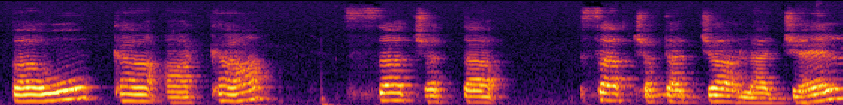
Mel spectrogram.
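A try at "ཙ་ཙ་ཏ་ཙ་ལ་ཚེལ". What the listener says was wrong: Satsatatsa, c'est un tsa. Satsatatsa la tsel.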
